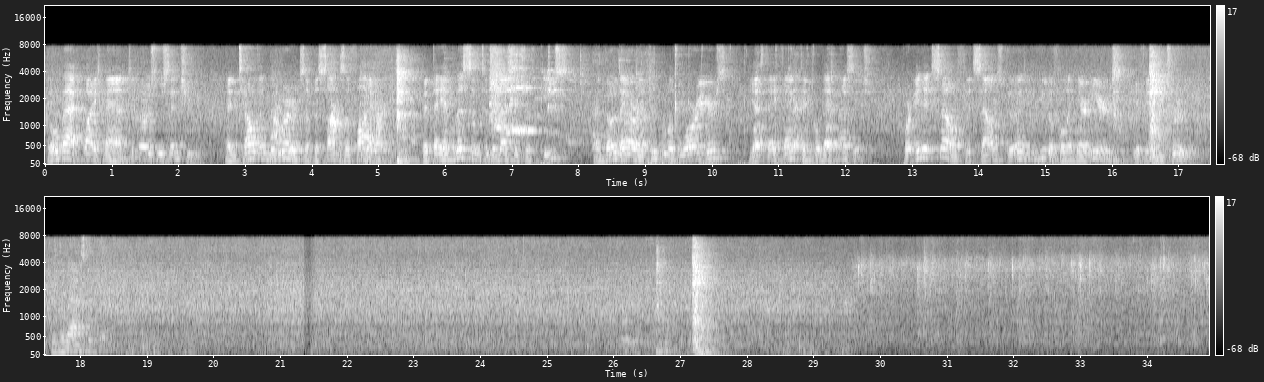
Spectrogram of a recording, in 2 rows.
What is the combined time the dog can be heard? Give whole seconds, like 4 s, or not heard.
9 s.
